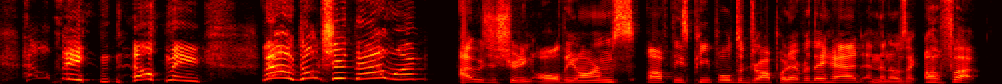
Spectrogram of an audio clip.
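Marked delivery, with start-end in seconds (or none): 0.1-3.2 play-acted, very high, drawn-out screaming. Describing a woman tied to a stake who screams the whole time: imitating her screams for help. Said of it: "she's screaming".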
